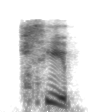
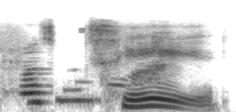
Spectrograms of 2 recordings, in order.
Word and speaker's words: tape: Okay, because for paint you say it like pens, and for tape you say it like tap or tip. So practice words with long A sound. So make it long A.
